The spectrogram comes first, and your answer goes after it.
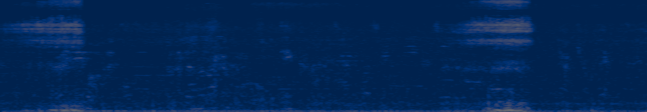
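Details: Welsh Corgi snoring while asleep: two short, rough snorting breaths about four seconds apart, with soft breathing and a steady low hum between them.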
